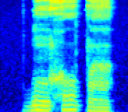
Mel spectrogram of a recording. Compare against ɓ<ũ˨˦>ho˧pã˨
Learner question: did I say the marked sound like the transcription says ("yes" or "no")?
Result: no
